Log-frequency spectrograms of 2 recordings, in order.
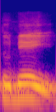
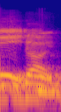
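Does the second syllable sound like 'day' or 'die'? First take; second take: day; die. First: The second syllable sounds like 'day'. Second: The second syllable sounds like 'die'. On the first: The speaker calls it right. "jangan today" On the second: The speaker calls it wrong. "jangan to die"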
